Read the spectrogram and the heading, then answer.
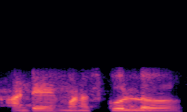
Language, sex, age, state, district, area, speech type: Telugu, male, 18-30, Andhra Pradesh, Annamaya, rural, conversation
